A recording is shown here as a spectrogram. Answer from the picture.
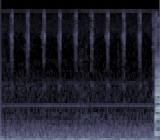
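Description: Auction countdown clock sound effect ticking rapidly and evenly, about seven ticks a second, marking the closing seconds of a live auction.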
